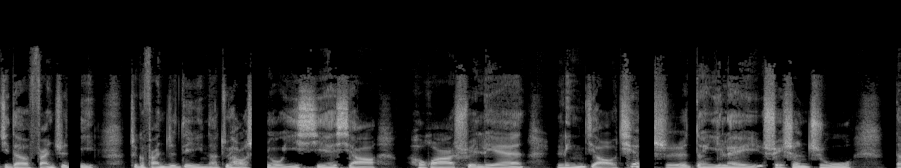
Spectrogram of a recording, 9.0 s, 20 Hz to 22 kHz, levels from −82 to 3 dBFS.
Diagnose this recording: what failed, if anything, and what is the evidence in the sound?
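The failure is in the digital wireless link between microphone and receiver: a digital wireless dropout, occurring three times in this speech, from 0.69 to 0.82 s (about 130 ms), 2.52 to 2.69 s (about 170 ms) and 6.39 to 6.56 s (about 160 ms). Each time the receiver lost too much data and muted behind a very brief fade. The waveform drops to a flat line near zero. On the spectrogram, each is a clean vertical blank band across all frequencies, with no broadband noise bursts at either edge.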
